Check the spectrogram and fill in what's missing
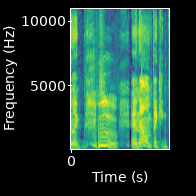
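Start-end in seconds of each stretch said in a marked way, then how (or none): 0.5-0.9 high disgusted ooh; mock heebie-jeebies groan. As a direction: shudder out a creeped-out ooh. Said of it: "walking around the house going".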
